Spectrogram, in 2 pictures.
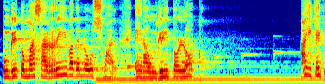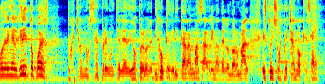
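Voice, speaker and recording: A male pastor preaches in a high, ringing voice with a bright edge. He leads his congregation in call-and-response, jokes with them, and drops from shouted war cries to near-whispers. The live recording rings with a long church echo and faint music behind. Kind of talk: energetic sermon. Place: large church hall.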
